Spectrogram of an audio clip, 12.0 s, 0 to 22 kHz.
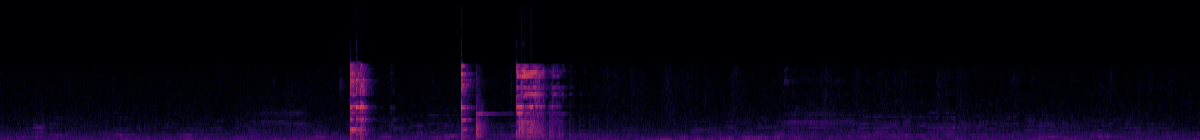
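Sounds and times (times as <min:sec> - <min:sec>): spoon clinking against dish: 0:03.5 - 0:04.0, 0:04.6 - 0:05.8.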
